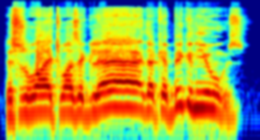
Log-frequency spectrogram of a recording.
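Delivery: ordinary talk, nothing marked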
